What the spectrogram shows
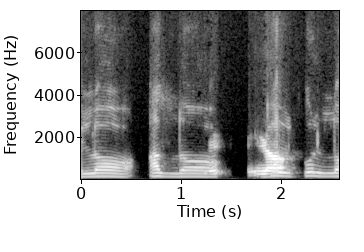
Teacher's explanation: পুর অর্থাৎ ল, মুখটা গোল করে পড়তে হবে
